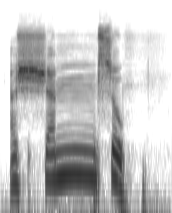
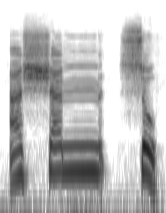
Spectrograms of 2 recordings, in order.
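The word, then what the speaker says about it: الشمس: Ash-shamsu, le soleil, ok, donc A, il n'y a rien, on saute direct, parce qu'il n'y a rien sur l'âme, donc on ne le prononce pas. C'est très important ce cours. A, on se met tout de suite, parce qu'il n'y a rien. H, il y aura shidda, un appui. Ash-shamsu. A, direct, vous passez aux troisième place.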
